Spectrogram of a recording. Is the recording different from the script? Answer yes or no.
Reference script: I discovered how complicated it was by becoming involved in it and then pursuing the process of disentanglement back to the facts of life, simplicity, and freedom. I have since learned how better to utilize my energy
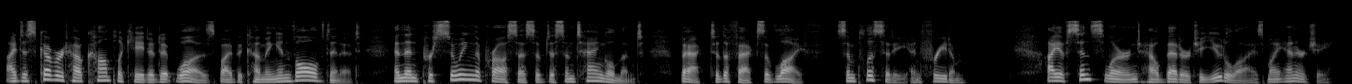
no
